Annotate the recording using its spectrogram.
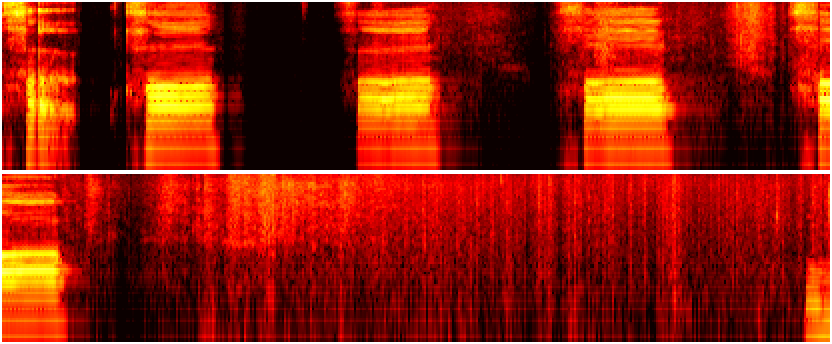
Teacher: হলকের শেষ হইতে গইন খ উচ্চারিত হয়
